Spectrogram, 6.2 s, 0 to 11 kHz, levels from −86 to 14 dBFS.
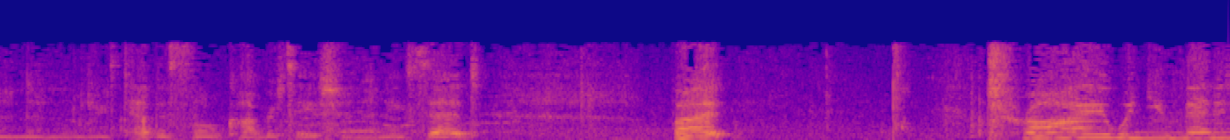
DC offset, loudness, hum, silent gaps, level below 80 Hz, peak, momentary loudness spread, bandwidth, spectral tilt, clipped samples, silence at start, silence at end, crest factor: under 0.1%; -26 LUFS; none; none; -60 dBFS; -6 dBFS; 17 LU; 8 kHz; -2.5 dB/octave; under 0.1%; 0 s; 0 s; 22 dB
